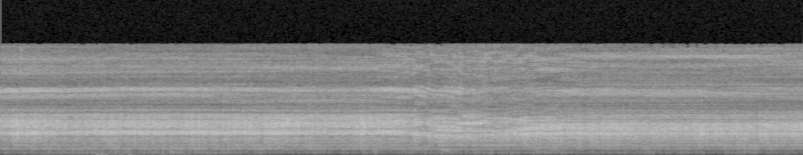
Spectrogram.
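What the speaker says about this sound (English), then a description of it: "a tiny, tiny blowtorch. Yeah, it's really handy, actually. And obviously it's gas powered." A tiny gas-powered blowtorch hisses steadily at close range while soldering wires on a boat's electrical work, a continuous broad rushing hiss with faint mechanical ticks underneath.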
